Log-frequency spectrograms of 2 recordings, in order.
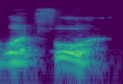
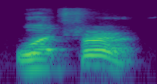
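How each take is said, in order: First: The last word is said like 'for'. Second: The last word is said like 'fur'. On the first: The speaker calls it right. "as opposed to" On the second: The speaker calls it wrong. "fur instead of for"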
